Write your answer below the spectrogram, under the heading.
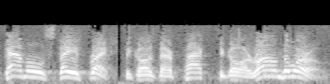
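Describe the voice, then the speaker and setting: A man's voice: high-pitched, sing-song, moderate pace. A man announcing a 1940s radio show in period broadcast style. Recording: dull old radio recording with music. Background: loud orchestra music.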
